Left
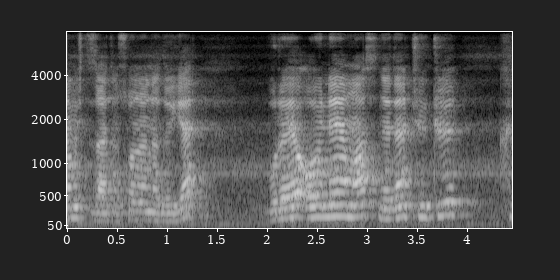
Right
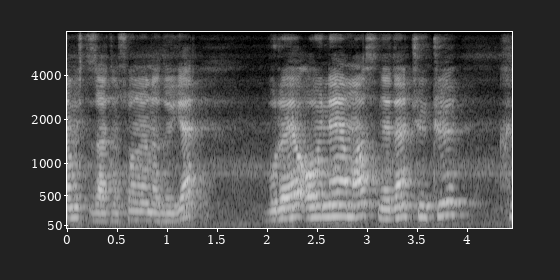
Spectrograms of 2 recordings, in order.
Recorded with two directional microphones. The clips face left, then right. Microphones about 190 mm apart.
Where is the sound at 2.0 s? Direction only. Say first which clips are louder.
Right 2 dB; 40° right (ahead or behind).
